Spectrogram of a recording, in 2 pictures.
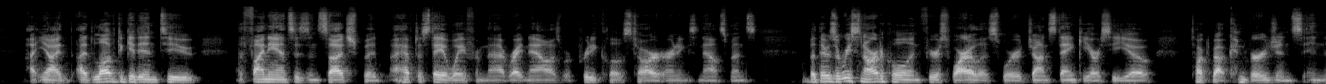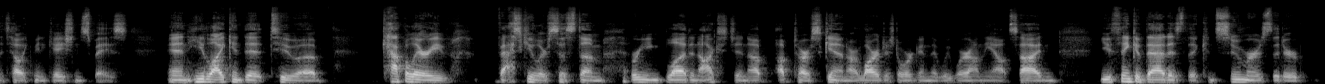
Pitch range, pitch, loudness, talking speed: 95-120 Hz, 105 Hz, -22 LUFS, 200 wpm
